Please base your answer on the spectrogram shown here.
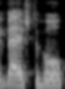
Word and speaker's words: vegetable: in the sound uh most people they will stress the end of the word where you should be stressing the beginning vegetable comfortable affordable okay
